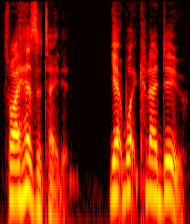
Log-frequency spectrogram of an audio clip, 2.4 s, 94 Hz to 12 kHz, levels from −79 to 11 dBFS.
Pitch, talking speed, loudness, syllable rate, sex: 155 Hz, 200 wpm, -17 LUFS, 5.9 syllables/s, male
